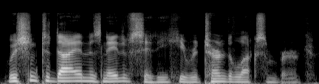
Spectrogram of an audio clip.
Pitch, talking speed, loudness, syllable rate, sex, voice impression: 125 Hz, 205 wpm, -18 LUFS, 6.3 syllables/s, male, masculine, middle-aged, slightly relaxed, slightly powerful, slightly soft, slightly muffled, raspy, cool, mature, friendly, unique, slightly wild, lively, slightly kind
